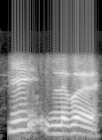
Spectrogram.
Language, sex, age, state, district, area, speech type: Maithili, male, 60+, Bihar, Araria, urban, conversation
